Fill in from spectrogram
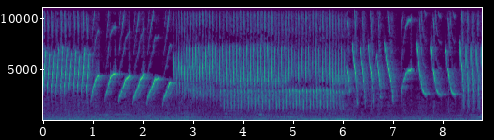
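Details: Long training song of a canary, used to teach young canaries and revive silent ones: rapid repeated upslurred whistles leading into a sustained fast rattling roll of several seconds, then sharp descending sweeps.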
